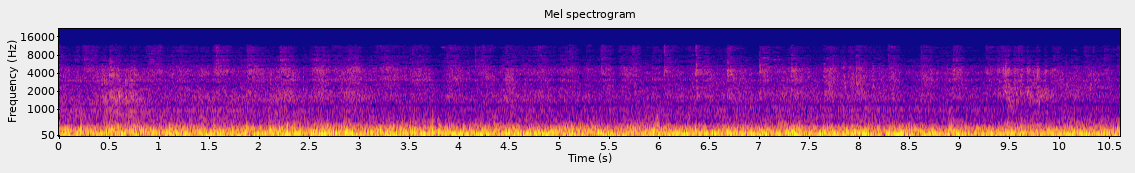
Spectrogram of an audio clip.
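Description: Freight train rolling past: a steady low rumble of the wagons on the track, with a continuous patter of wheel clicks over rail joints.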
